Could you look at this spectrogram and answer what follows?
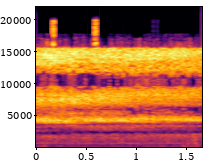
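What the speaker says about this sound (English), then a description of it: "That's a quick release. The pin is still up. And that's very hot steam." An Instant Pot cooking spaghetti vents very hot steam on quick release, a loud, continuous, close-up hiss that holds steady throughout.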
